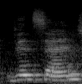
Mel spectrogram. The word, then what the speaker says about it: Vincennes: and then of course vincennes or with a French pronunciation of SN so those are the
